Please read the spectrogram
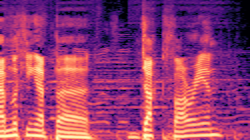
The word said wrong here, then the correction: Dothraki: It's Dothraki, I believe.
